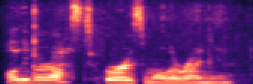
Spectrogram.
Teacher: we have three linking rs here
